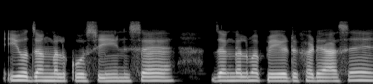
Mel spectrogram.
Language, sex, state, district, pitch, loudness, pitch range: Marwari, female, Rajasthan, Churu, 175 Hz, -17 LUFS, 165-180 Hz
